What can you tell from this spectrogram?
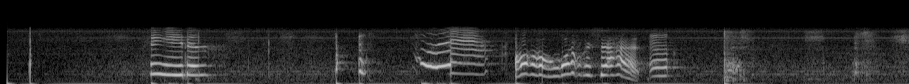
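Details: Infant boy angry about his hiccups: sharp, brief hiccup catches alternate with fussy, whiny cries and vocal protests.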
